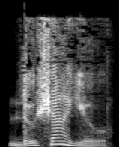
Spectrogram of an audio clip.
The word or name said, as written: du chaillu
